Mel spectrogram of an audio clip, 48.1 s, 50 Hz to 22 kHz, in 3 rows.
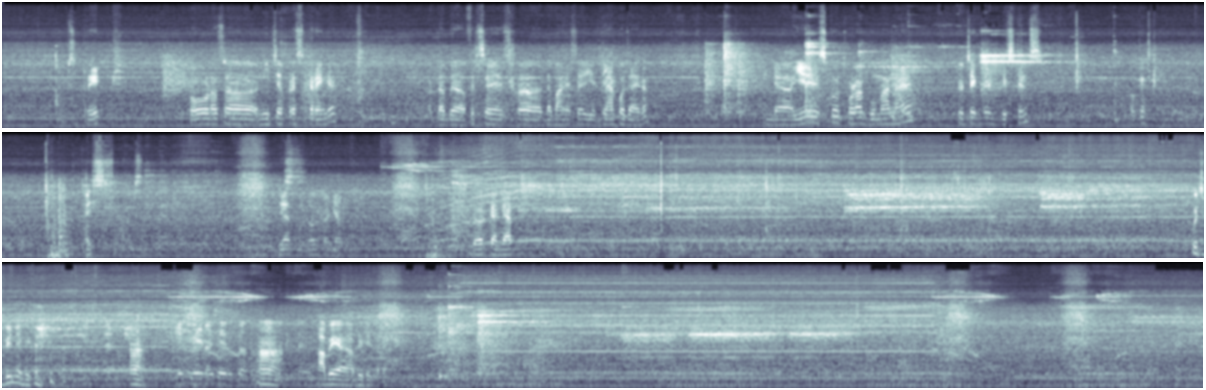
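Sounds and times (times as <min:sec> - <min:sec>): high machine whine: 0:00.0 - 0:48.0
machine humming: 0:17.2 - 0:48.0.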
